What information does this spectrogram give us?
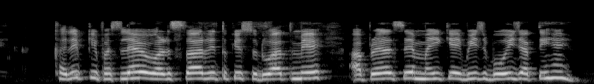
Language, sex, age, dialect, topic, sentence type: Hindi, male, 25-30, Kanauji Braj Bhasha, agriculture, statement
